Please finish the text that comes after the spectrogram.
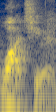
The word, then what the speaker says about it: What Cheer: we pronounce it Watchier.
